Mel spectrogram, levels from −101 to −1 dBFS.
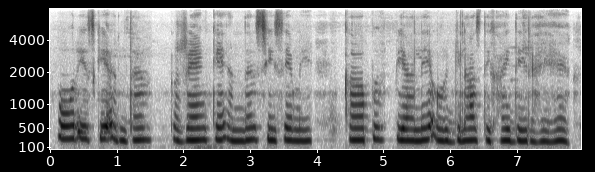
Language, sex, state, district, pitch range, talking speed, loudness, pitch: Hindi, female, Uttar Pradesh, Saharanpur, 235-255 Hz, 120 wpm, -16 LUFS, 245 Hz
